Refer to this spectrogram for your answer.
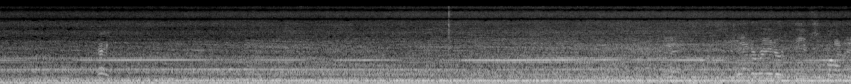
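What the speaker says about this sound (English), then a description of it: "Generator keeps running." A home backup generator runs in a steady, continuous drone with a low hum, while voices talk over it throughout.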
